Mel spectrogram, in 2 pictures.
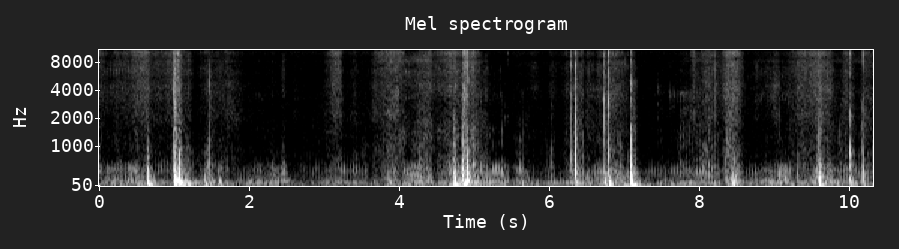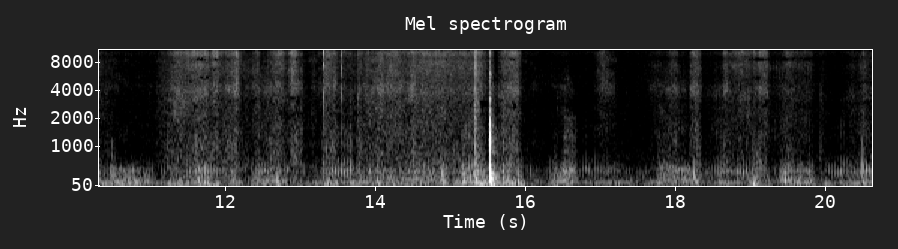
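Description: A Maine Coon cat purrs steadily and deeply to wake its owners, with soft thumps and rustles.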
